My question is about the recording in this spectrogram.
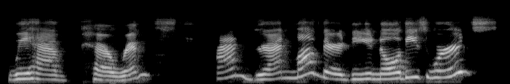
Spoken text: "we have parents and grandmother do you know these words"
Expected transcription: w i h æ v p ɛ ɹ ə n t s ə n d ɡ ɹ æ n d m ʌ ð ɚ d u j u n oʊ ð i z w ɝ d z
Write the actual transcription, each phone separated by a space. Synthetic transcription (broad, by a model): w i h æ v p ɛ ɹ ə n t s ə n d ɡ ɹ æ n d m ʌ ð ɚ d u j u n oʊ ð i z w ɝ d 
